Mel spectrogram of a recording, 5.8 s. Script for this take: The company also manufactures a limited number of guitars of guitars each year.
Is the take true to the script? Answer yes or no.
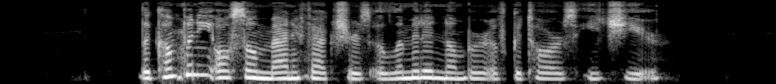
no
